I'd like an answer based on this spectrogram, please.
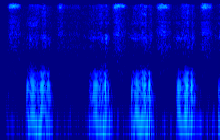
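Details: A male French Bulldog napping in his crate one afternoon snores loudly in deep, rumbling bursts, each about half a second long and coming roughly every second.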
